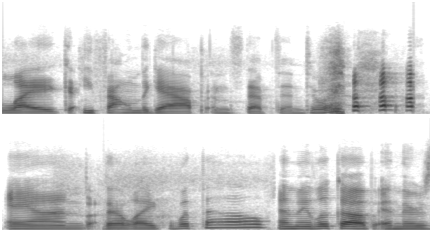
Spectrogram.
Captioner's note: laughs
